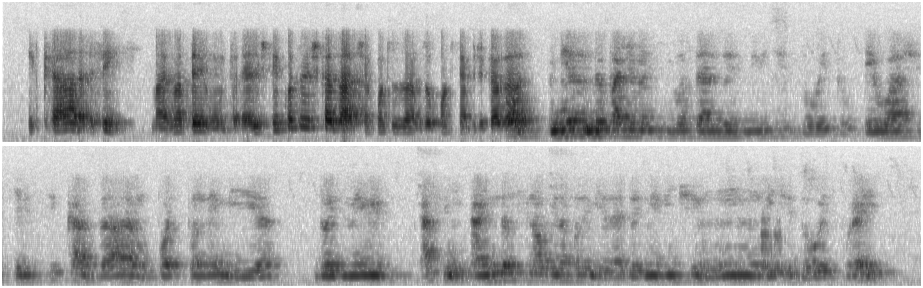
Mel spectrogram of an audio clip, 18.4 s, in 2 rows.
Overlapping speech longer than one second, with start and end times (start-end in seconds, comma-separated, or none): none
